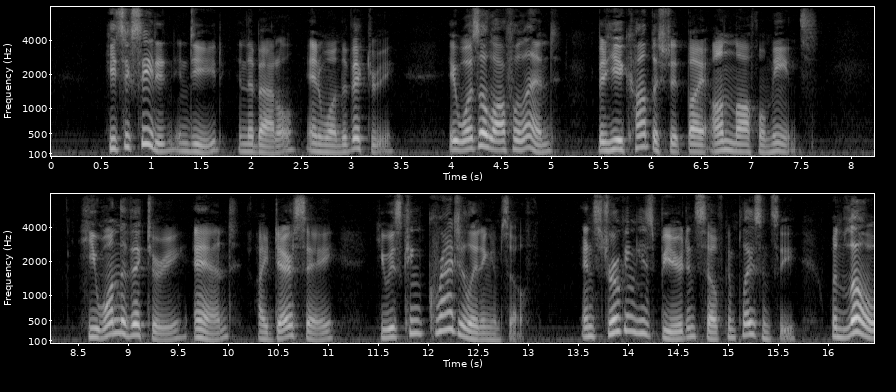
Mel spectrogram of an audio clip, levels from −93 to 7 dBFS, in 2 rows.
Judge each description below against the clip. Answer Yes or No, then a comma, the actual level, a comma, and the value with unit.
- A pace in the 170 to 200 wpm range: No, average, 155 wpm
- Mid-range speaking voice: Yes, medium, 170 Hz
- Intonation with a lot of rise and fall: Yes, wide, 6.2 semitones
